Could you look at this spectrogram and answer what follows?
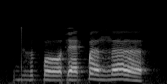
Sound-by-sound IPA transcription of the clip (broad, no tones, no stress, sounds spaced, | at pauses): dʱ ɯ k͡p oː ɗ ɛ k͡p əː ŋ əː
